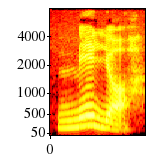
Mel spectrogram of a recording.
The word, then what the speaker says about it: melhor: Melhor, melhor. Ruim, pior. Grande, maior. Pequeno, menor. So notice the pronunciation because it's, for you guys, it's very close. So here, the comparative of bom is melhor. It's open, okay?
